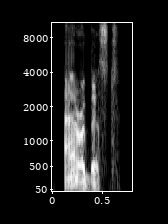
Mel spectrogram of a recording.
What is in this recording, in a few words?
"Arabist", British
